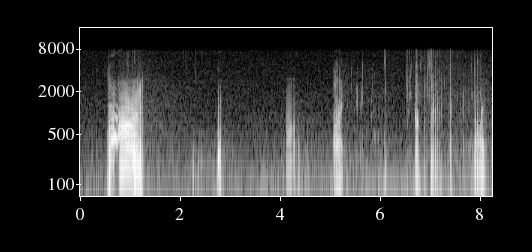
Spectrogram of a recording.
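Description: A loud, long gurgling growl, then several shorter rumbles and squelches: ordinary bowel sounds from gas and fluid moving through the gut.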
